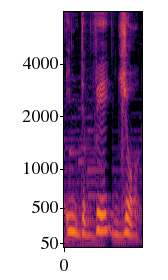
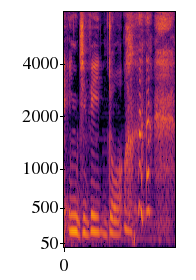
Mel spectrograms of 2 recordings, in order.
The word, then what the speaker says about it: individual: We are rather pronounce that second D as J. So you say individual. So you don't say individual.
